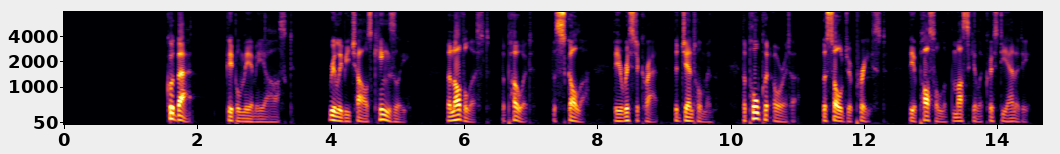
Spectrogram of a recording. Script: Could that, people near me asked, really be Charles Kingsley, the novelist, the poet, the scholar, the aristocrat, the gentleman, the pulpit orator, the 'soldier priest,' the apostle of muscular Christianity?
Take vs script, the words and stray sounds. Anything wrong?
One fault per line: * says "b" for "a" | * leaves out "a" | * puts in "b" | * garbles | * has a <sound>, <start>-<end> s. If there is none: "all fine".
all fine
